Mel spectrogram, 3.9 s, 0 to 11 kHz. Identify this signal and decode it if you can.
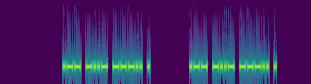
Morse code, heard as a keyed tone, about 53 wpm, 700 Hz. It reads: WX8E WX8E
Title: USA Call Signs - 4 Characters - Repeated 2x - 50wpm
